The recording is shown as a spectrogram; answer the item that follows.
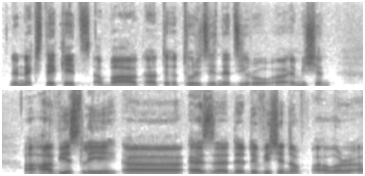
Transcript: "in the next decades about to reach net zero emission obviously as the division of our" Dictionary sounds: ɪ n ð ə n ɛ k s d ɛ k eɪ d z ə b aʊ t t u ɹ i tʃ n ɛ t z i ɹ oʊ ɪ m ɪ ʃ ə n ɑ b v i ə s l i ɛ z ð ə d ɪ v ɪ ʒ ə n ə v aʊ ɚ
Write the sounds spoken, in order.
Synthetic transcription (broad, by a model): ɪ n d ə n ɛ k s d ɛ k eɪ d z ə b aʊ t t u ɹ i s n ɛ t z i ɹ oʊ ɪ m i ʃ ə n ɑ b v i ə s l i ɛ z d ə d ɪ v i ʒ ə n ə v aʊ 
